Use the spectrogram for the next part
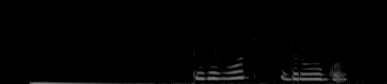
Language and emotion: Russian, sad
